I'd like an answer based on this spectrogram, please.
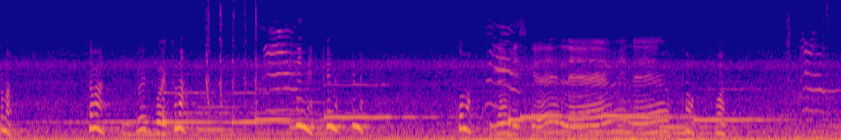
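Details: Cat in a car park, coaxed toward its food, meowing repeatedly in rising-falling wails under soft continuous music, with a man talking to it and a deep traffic-like rumble throughout.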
